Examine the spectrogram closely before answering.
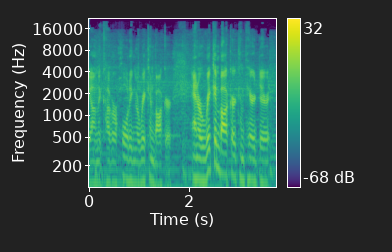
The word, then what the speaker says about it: Rickenbacker: percent acknowledge that it's rickenbacker right or is it Rickon Rickenbacker Rickenbacker it's what you think it wouldn't be it's not Rickenbacker its Rickenbacker that's the correct pronunciation but that being said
